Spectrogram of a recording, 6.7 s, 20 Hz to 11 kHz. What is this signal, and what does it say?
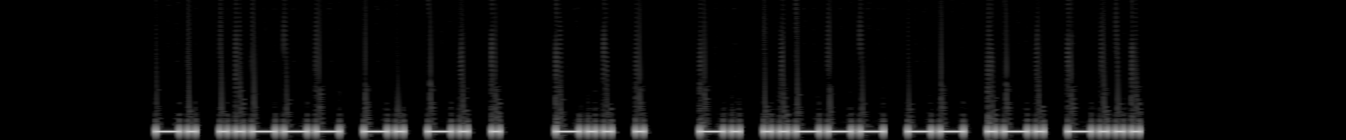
Morse code, heard as a keyed tone, about 32 wpm, 700 Hz. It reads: N2NNE DE N2MRB
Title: USA Callsign DE Callsign - 5 Characters - 30wpm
